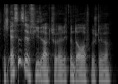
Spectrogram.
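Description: A man's voice: lowish voice, big pitch swings, fairly quick, darkish tone, slight background noise. A young man streaming a game, chatting casually and joking while he reads quiz questions aloud and muses over his answers. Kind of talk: casual livestream chat while gaming.

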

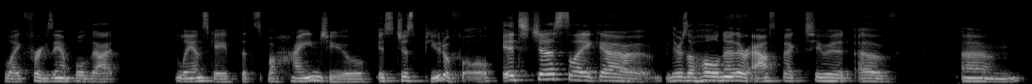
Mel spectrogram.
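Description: A woman's voice: deep voice, a little slow. A middle-aged woman with a mild Texan accent, chatting casually and reflectively on a video call. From rural Texas, United States. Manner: reflective, informal, frequent "like". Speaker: interviewer, host. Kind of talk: casual chat. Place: small indoor room, video call. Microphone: video call, desk distance.

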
